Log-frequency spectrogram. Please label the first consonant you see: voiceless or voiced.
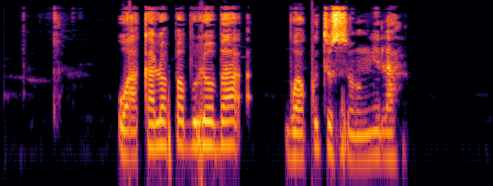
voiced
